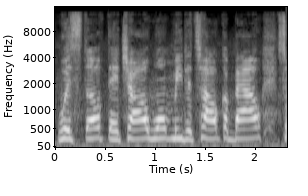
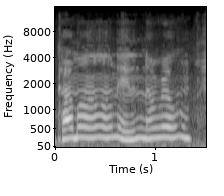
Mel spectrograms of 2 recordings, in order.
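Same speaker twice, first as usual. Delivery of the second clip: drawn-out catchphrase; 4 dB quieter, slower than usual. Shown as a demonstration. Host savoring a pet welcome to viewers, drawn out. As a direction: let each word of "come on in the room" linger. Repeats own catchphrase with relish.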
